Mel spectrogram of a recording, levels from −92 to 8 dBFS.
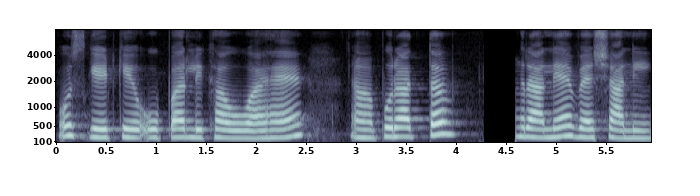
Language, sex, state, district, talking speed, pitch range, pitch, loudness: Hindi, female, Bihar, Vaishali, 110 wpm, 210-235 Hz, 220 Hz, -15 LUFS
